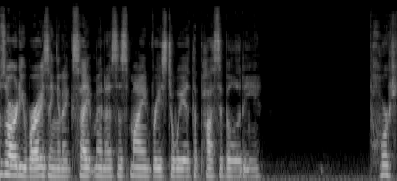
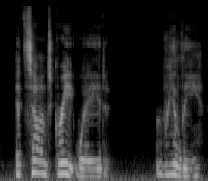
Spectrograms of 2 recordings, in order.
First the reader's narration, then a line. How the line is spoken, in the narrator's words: he choked out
